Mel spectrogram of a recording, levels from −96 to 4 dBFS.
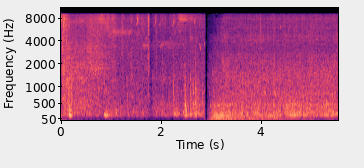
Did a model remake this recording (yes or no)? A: yes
